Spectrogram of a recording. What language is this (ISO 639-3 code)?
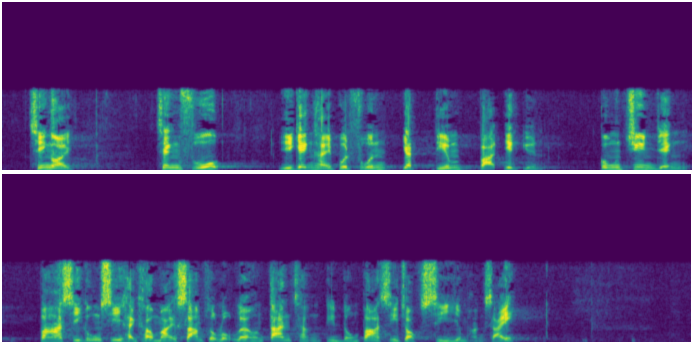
yue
